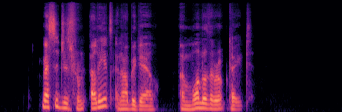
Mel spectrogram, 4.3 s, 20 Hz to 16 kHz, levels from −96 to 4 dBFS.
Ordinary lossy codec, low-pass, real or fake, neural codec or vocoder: AAC, 64 kbps; 14.4 kHz; fake; codec, 44.1 kHz, 2.6 kbps, SNAC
